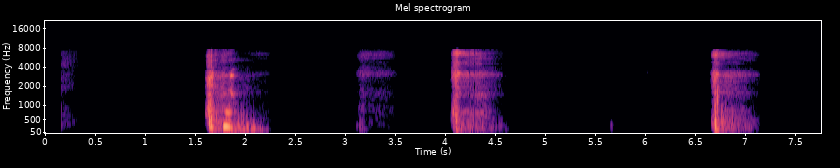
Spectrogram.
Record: {"exhalation_length": "7.8 s", "exhalation_amplitude": 25857, "exhalation_signal_mean_std_ratio": 0.17, "survey_phase": "beta (2021-08-13 to 2022-03-07)", "age": "45-64", "gender": "Female", "wearing_mask": "No", "symptom_cough_any": true, "symptom_new_continuous_cough": true, "symptom_runny_or_blocked_nose": true, "symptom_fatigue": true, "symptom_change_to_sense_of_smell_or_taste": true, "symptom_onset": "2 days", "smoker_status": "Current smoker (e-cigarettes or vapes only)", "respiratory_condition_asthma": false, "respiratory_condition_other": false, "recruitment_source": "Test and Trace", "submission_delay": "1 day", "covid_test_result": "Positive", "covid_test_method": "RT-qPCR", "covid_ct_value": 33.0, "covid_ct_gene": "N gene"}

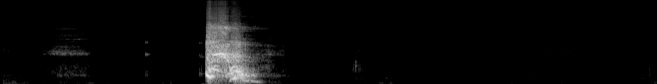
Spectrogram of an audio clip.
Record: {"cough_length": "6.6 s", "cough_amplitude": 32608, "cough_signal_mean_std_ratio": 0.23, "survey_phase": "beta (2021-08-13 to 2022-03-07)", "age": "45-64", "gender": "Male", "wearing_mask": "No", "symptom_none": true, "smoker_status": "Ex-smoker", "respiratory_condition_asthma": false, "respiratory_condition_other": false, "recruitment_source": "REACT", "submission_delay": "1 day", "covid_test_result": "Negative", "covid_test_method": "RT-qPCR", "influenza_a_test_result": "Negative", "influenza_b_test_result": "Negative"}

